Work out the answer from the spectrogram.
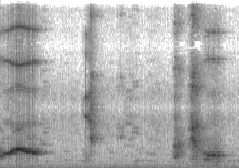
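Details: Pet grey parrot chick of three months, learning to talk, whistles a steady arched note, then gives two rough squawks separated by a second of quiet.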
